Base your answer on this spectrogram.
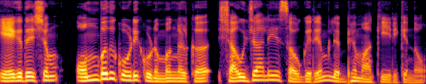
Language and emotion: Malayalam, neutral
